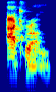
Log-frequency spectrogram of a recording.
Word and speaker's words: Acheron: Acheron.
